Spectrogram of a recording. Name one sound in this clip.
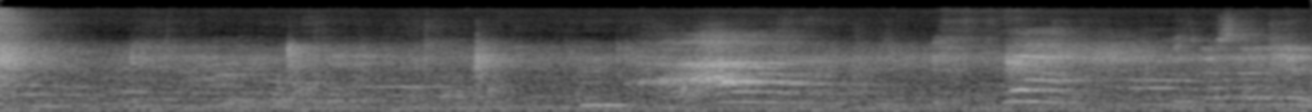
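A young woman talks softly to a child.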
